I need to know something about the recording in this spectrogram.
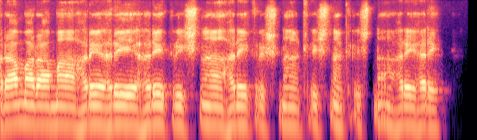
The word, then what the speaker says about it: कृष्ण: वैसे कृष्ण का जो प्रोनाउंसिएशन है हरे कृष्ण होना चाहिए। हरे कृष्णा करेंगे तो कृष्णा तो द्रौपदी का नाम है।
